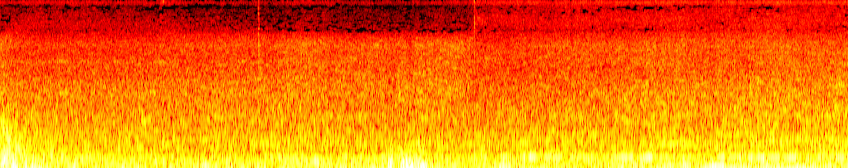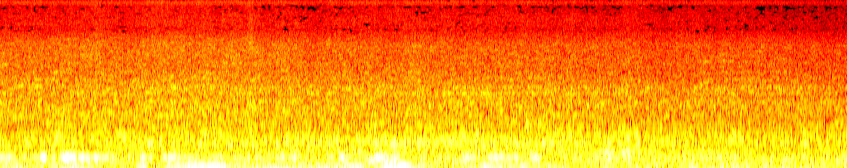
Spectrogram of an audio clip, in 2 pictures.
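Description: Water splashes and churns against a boat's hull.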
